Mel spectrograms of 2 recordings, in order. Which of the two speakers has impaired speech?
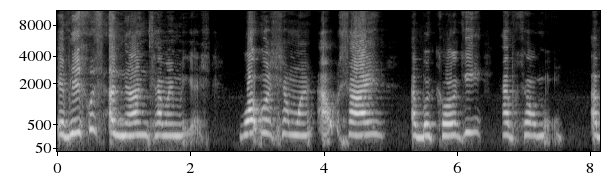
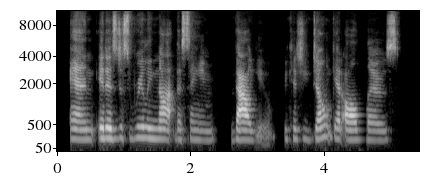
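The first: cerebral palsy; birth oxygen deprivation; speech affected, sounds like past stroke.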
